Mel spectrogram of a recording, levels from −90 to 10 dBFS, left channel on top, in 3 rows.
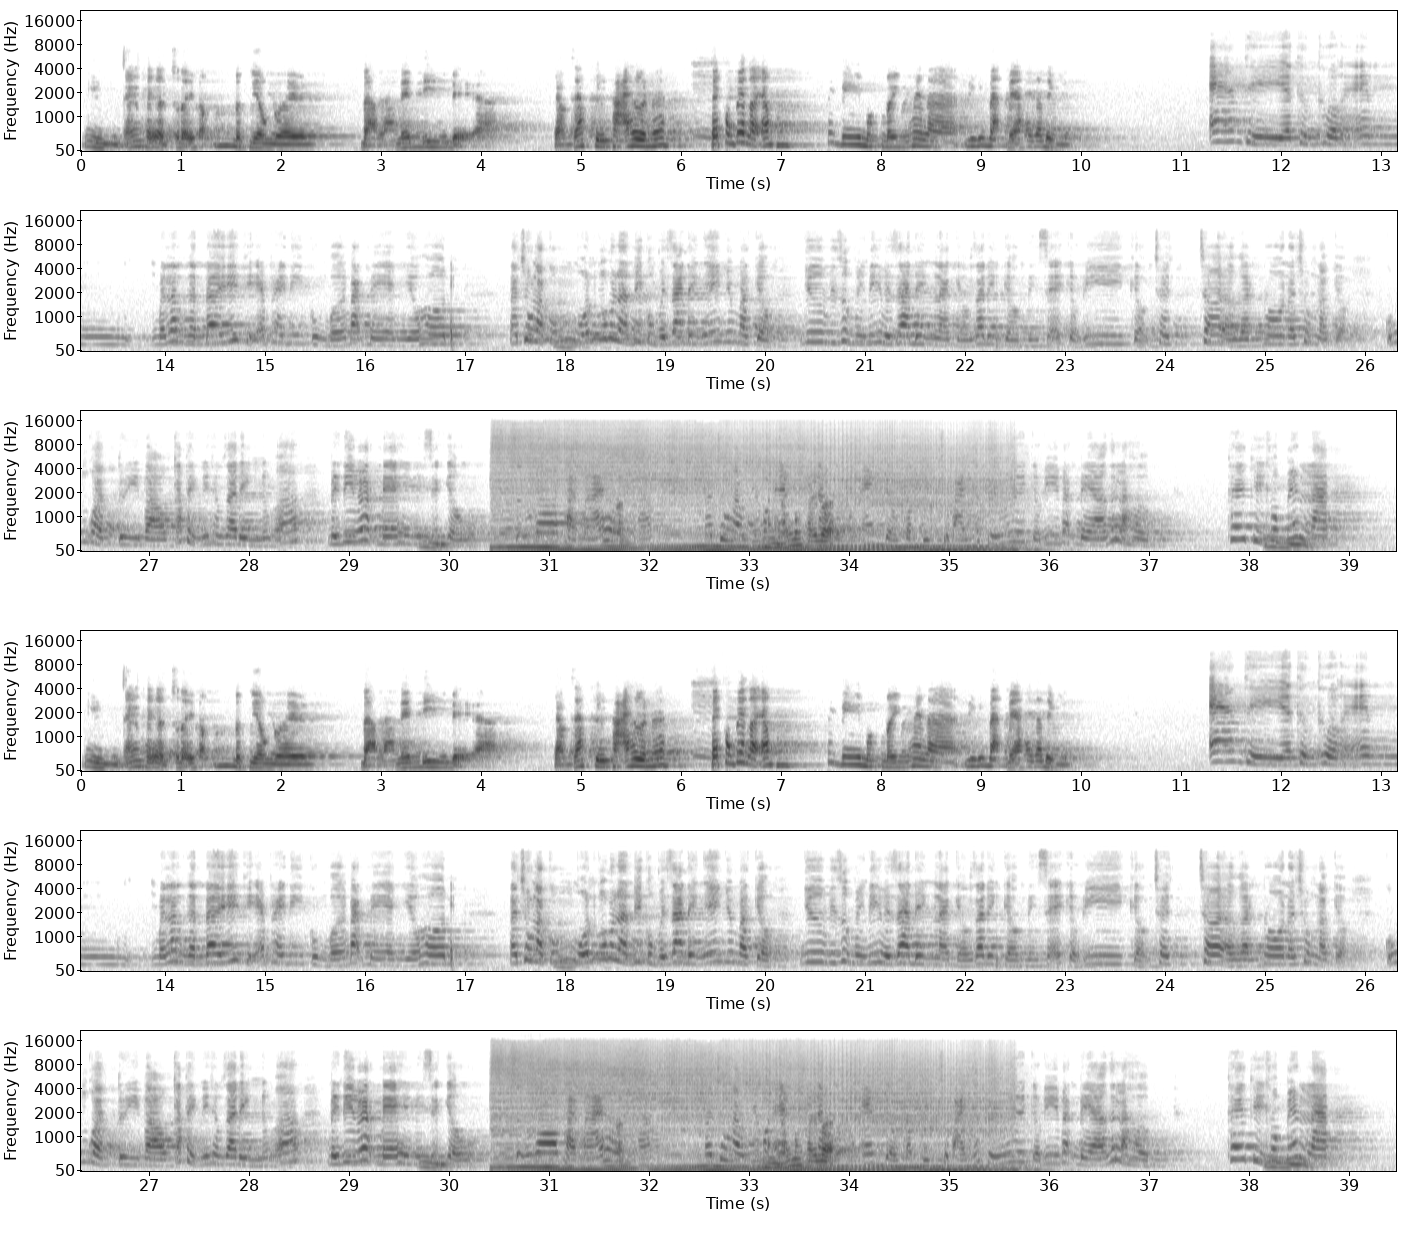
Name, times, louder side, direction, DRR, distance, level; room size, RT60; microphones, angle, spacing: voice 1, 0.0-2.3 2.8-4.2 4.7-5.9 6.3-7.1 7.5-9.9 29.7-30.0 31.7-31.8 33.1-33.8 38.2-38.6, right 1 dB, 10° right, 6 dB, 0.9 m, -27 dB
voice 2, 11.3-16.9 17.4-25.8 26.2-30.3 30.7-32.0 32.5-37.0 37.8-38.8, right 3 dB, 65° right, 4 dB, 3.2 m, -37 dB
sound 1, 30.4-35.7, equal, 45° right, 3.6 m, -33 dB
28.0 x 25.0 x 8.5 m, 1.3 s
head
